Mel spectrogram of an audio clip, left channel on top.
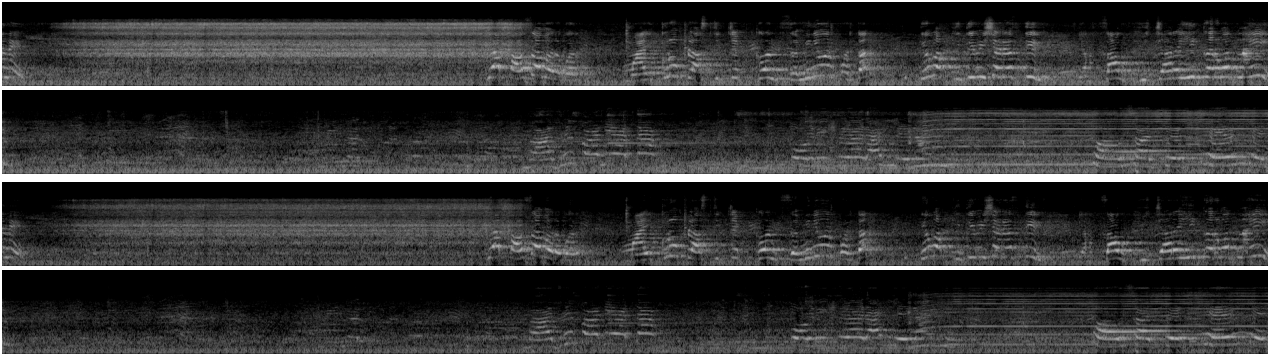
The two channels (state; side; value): quieter; right; 3.3 dB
